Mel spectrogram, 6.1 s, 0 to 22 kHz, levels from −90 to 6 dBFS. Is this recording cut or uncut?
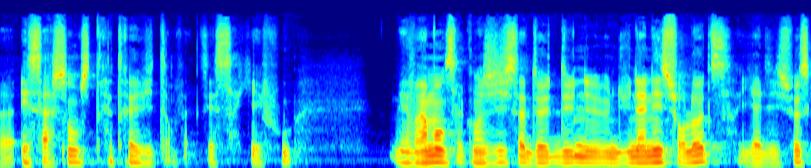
uncut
